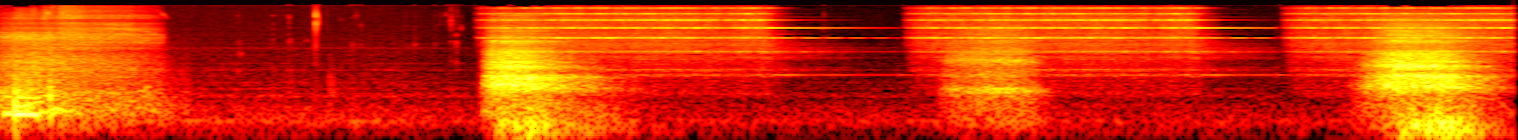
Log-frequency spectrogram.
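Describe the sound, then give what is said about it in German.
Electric theatre bell signal sounding the third call before a performance. A loud, continuous metallic ringing comes in several long bursts of a couple of seconds each, separated by short silences. “Das war das dritte Klingelzeichen.”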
